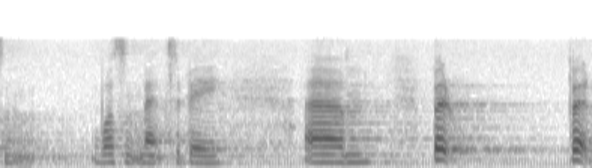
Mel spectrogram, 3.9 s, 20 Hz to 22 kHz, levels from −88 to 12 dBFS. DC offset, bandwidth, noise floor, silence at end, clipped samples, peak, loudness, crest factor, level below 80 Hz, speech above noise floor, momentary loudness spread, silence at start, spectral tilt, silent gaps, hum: under 0.1%; 8.4 kHz; -53 dBFS; 0 s; under 0.1%; -14 dBFS; -33 LUFS; 20 dB; -82 dBFS; 20 dB; 21 LU; 0 s; -4.5 dB/octave; none; 50 Hz at -65 dBFS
